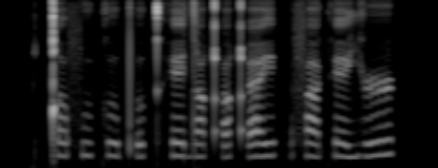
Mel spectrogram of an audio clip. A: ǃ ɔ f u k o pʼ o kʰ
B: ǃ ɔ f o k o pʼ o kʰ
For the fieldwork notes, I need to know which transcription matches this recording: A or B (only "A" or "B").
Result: A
